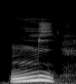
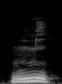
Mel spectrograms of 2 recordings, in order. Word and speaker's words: mis: And then mettre, to put, so e-t-t-r-e will give you this is, mi. Same thing here, final s is not pronounced, mi, okay.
